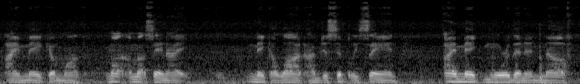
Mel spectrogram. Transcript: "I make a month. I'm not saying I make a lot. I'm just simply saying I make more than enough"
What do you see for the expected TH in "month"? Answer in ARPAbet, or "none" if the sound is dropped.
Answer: TH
